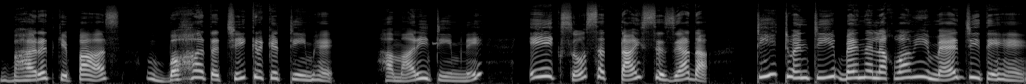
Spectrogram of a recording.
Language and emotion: Urdu, happy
